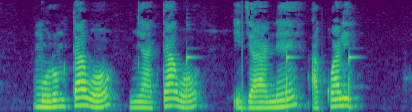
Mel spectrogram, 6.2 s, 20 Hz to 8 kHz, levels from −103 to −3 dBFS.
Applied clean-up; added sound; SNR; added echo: none; Chink, clink; 12 dB; none.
